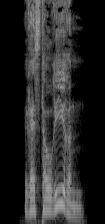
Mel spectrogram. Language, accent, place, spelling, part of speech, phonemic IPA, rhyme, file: German, Germany, Berlin, restaurieren, verb, /ʁestaʊ̯ˈʁiːʁən/, -iːʁən, De-restaurieren.ogg
- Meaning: to restore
